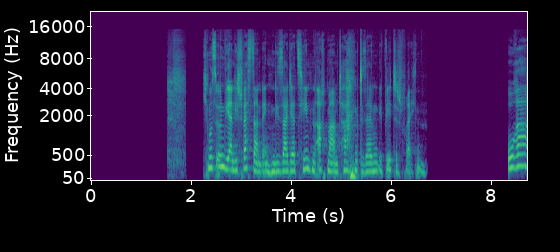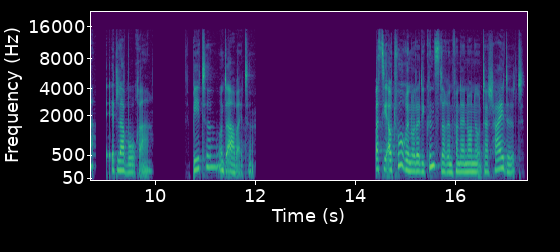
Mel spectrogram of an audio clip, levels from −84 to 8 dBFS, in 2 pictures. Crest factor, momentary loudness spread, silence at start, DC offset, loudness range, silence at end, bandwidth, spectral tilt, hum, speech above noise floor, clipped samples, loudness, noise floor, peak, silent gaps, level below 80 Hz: 20 dB; 13 LU; 1.5 s; under 0.1%; 7 LU; 0.1 s; 15.5 kHz; -4 dB/octave; none; over 70 dB; under 0.1%; -21 LUFS; under -90 dBFS; -2 dBFS; 1.91-2.23 s, 6.73-8.32 s, 8.82-9.01 s, 9.97-10.59 s, 10.71-10.75 s, 12.02-14.40 s; -46 dBFS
